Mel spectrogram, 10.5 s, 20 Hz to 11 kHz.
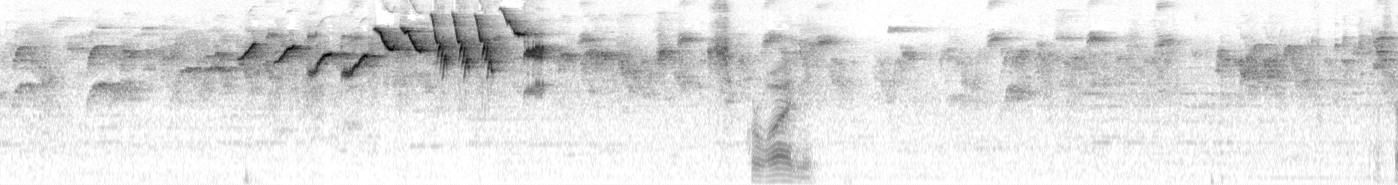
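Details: Caged yellow-bellied seedeater at a Brazilian breeder, 23 November 2019, delivers a quick burst of ringing rising whistles and chirps; a brief low wavering sound intrudes midway, followed by quieter twittering notes.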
